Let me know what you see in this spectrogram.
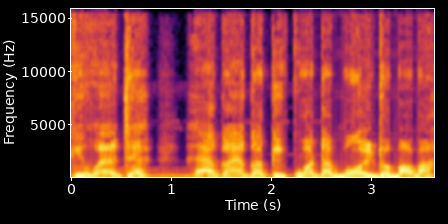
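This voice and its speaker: Against clear music in the background, someone uses a raspy, put-on character voice at a fairly slow pace. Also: man, medium pitch for a man. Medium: cartoon. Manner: mysterious, coaxing.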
